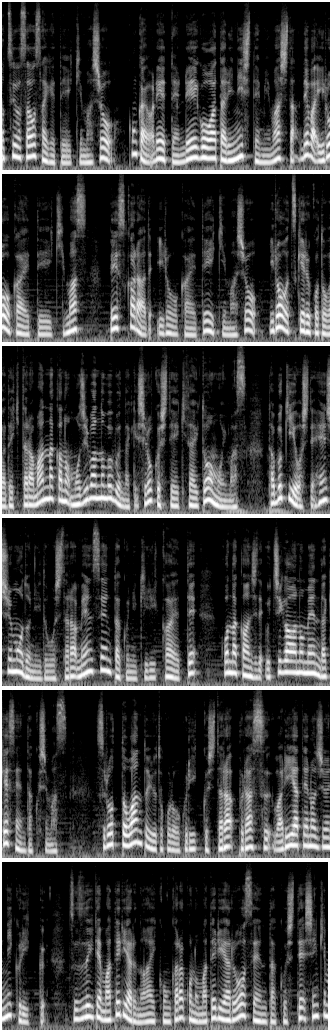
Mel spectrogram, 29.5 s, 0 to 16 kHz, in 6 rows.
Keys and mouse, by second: 3.9 middle click, 5.4 middle click, 6.3 click, 10.1 middle click, 13.8 Tab, 16.8 click, 20.7-25.2 drag, 25.8-27.9 drag.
